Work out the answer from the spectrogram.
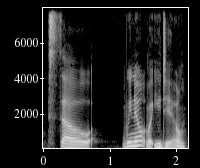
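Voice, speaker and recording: A woman's voice: lowish voice, expressive, slow, darkish tone. An American woman from New York City hosting a casual interview in an effusive, encouraging way. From New York City, USA. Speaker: podcast host interviewing a guest.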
